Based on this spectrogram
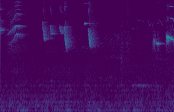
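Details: Lined seedeater singing in the tui tui style: scattered high, buzzy slurred notes at an easy pace with short gaps, ending in a brighter pair of whistled notes.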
